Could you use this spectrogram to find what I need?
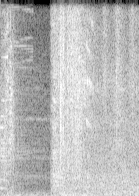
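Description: A spaceship engine bursts into a loud whooshing boost.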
